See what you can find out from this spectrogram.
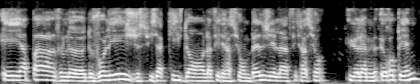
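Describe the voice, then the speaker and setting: There's noticeable background noise as a man speaks at a fairly slow pace with very even loudness. His pitch is fairly high for a man, and his intonation is fairly even. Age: 70s. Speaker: app co-founder and ultralight pilot. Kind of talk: podcast interview. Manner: halting, many hesitations.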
